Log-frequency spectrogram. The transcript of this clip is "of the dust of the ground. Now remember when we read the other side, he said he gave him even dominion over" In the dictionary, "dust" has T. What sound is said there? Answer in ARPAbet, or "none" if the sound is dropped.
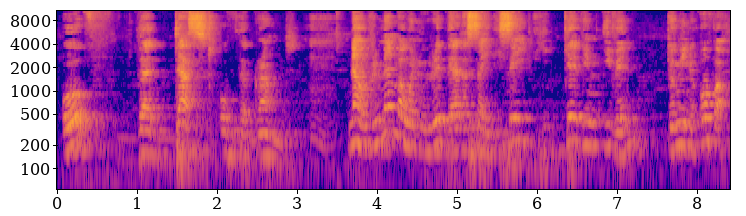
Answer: T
